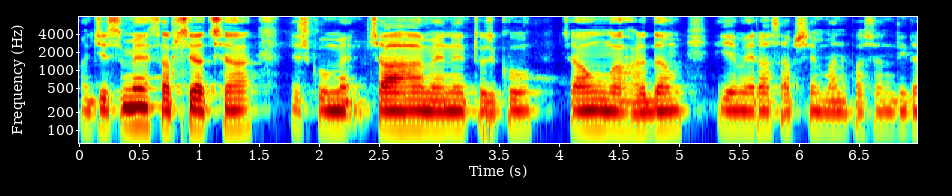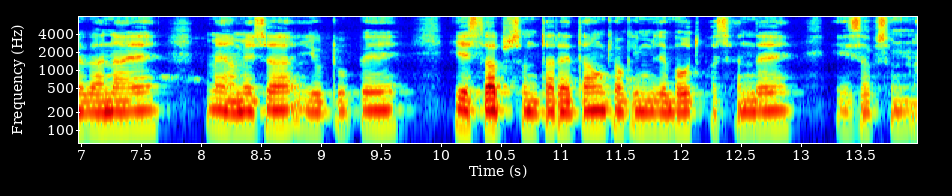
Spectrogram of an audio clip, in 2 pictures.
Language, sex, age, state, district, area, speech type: Hindi, male, 30-45, Rajasthan, Karauli, rural, spontaneous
